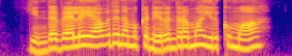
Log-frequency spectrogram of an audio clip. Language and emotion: Tamil, fearful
